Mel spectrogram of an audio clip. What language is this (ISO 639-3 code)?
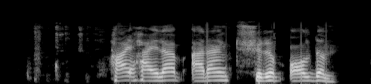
uzb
